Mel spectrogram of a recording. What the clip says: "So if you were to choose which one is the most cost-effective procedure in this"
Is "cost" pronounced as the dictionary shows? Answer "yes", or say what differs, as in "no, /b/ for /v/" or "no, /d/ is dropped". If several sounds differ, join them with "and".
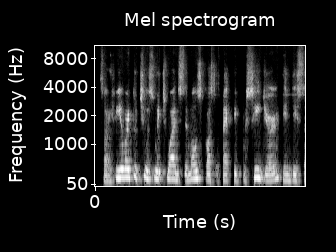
yes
